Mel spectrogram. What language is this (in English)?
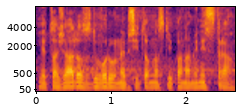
Czech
